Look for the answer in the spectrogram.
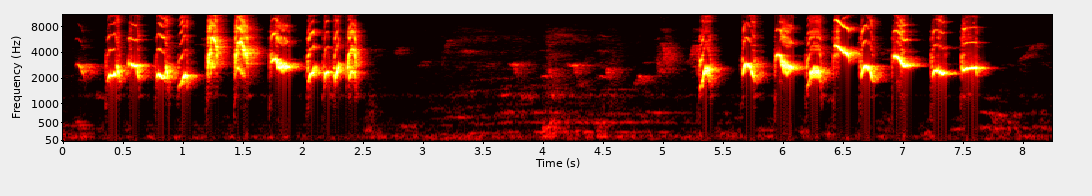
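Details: Green leafbird kept as a songbird, singing to excite a juvenile: two fast bursts of loud chirped, slurred whistles, each about two seconds long, separated by a quiet gap with faint background sounds.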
